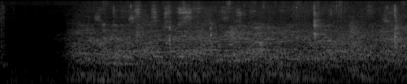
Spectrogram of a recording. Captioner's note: background chatter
